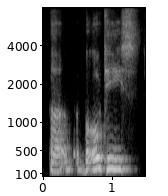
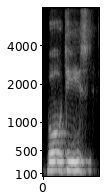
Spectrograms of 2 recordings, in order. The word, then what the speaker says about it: Boötes: Anyway, that's so it's really between Boötes, that's how I pronounce it, Boötes and Hercules, the 2 constellations.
